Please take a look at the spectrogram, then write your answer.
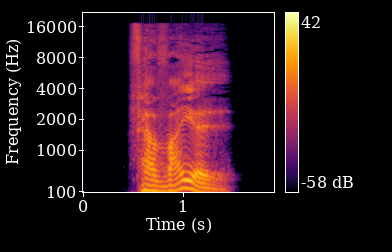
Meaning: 1. singular imperative of verweilen 2. first-person singular present of verweilen
- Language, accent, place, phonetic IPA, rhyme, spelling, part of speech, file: German, Germany, Berlin, [fɛɐ̯ˈvaɪ̯l], -aɪ̯l, verweil, verb, De-verweil.ogg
